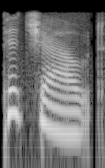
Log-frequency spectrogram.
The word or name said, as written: pitchout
